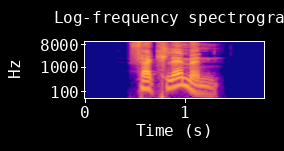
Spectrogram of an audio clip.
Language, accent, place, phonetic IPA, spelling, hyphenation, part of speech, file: German, Germany, Berlin, [fɛɐ̯ˈklɛmən], verklemmen, ver‧klem‧men, verb, De-verklemmen.ogg
- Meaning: 1. to jam something; to clamp; to hem in 2. to become jammed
